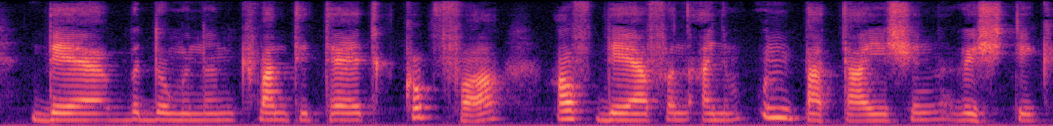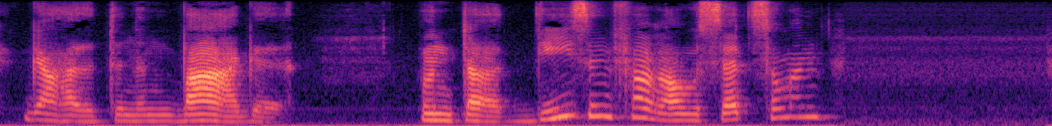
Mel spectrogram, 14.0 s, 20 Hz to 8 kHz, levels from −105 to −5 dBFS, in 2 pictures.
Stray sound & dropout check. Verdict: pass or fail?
pass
